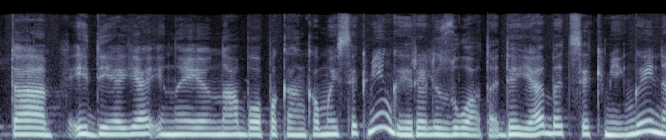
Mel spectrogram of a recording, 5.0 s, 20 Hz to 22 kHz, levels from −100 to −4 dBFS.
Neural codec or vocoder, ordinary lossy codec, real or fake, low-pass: none; AAC, 96 kbps; real; 14.4 kHz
